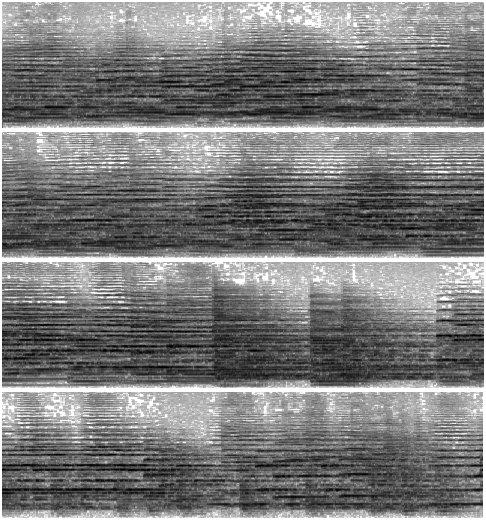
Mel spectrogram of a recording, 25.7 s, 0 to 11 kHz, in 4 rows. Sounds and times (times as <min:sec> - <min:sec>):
Musical instrument: 0:00.0 - 0:25.7.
